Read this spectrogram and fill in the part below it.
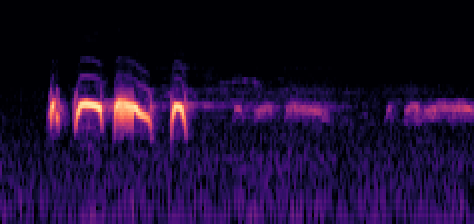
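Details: Caged lure Spotted dove calling and cooing, one loud phrase of four hollow notes, a clipped note, two long level coos and a closing short one, followed by quiet murmuring coos.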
